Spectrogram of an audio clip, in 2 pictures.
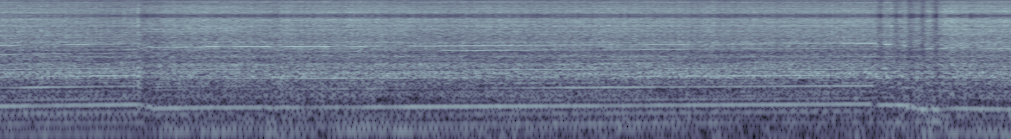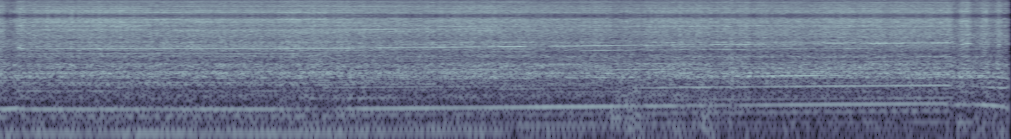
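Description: Ginetta Junior race car's engine heard from inside the cockpit, running hard at speed, its pitch climbing slowly and dipping briefly a couple of times.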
